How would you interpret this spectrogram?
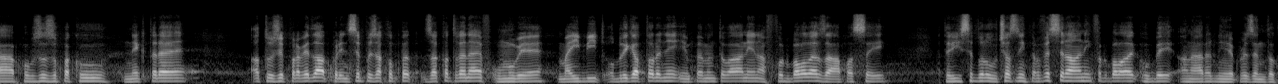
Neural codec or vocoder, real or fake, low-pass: codec, 16 kHz in and 24 kHz out, 0.9 kbps, LongCat-Audio-Codec, four codebook decoder; fake; 10.8 kHz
